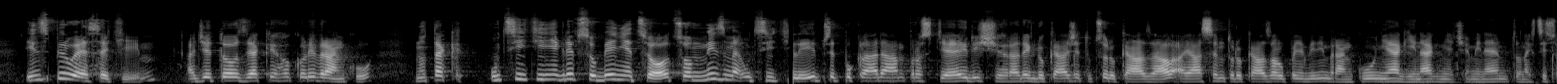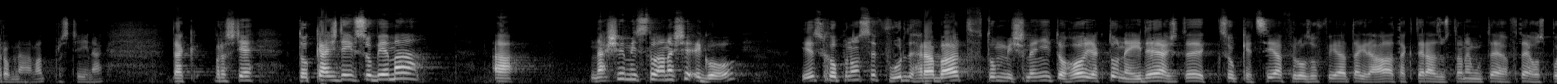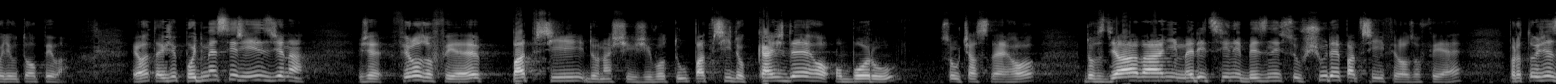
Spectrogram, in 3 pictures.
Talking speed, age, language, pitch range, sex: 155 wpm, 30-49, Czech, 140-185 Hz, male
